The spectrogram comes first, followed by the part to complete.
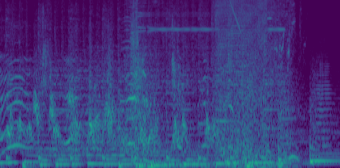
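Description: Cartoon sound effects over background music: magic zaps and a crash as a spell strikes and transforms a character, with sweeping glides and a falling high whistle about three seconds in.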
